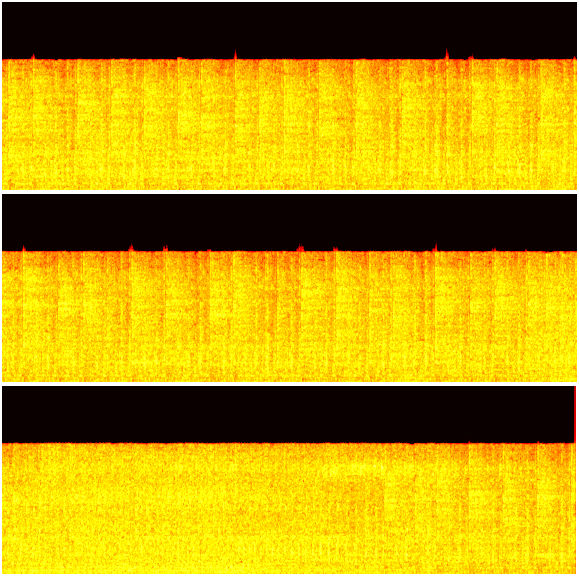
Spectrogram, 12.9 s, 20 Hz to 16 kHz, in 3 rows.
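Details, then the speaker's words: Coleman BT200X minibike after a crash in mud, not returning to idle: small single revving unevenly with sharp irregular exhaust pops about four a second; owner suspects a valve issue, and a gasket possibly blocking the idle port. "so another thing I'm noticing too when this engine runs and I'll start it up for you to hear it again is that there's a lot of popping going on and I'm thinking I'm thinking might be a valve issue as well"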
